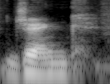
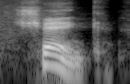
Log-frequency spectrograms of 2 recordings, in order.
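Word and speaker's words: Cenk: you're actually Turk Jen the C is pronounced as a j yeah yeah it's Jen Jen Jen because I heard him called that but I've also heard people call him chank so people just don't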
